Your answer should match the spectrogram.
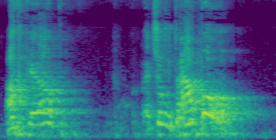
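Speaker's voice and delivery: high, wailing mock lament, stretched out at the end; mock tearful lament. Job's friends wailing over him, high mock lament. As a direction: cry it out like shocked, grieving friends. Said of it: "se tiraron llorando diciendo".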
